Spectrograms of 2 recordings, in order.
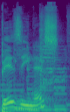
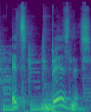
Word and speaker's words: business: It's not busyness. It's not business either. I've heard that too. It's business.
